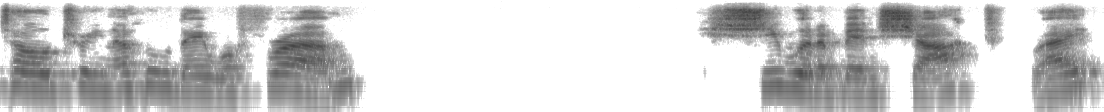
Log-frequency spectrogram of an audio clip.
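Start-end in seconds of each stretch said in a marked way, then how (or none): none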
